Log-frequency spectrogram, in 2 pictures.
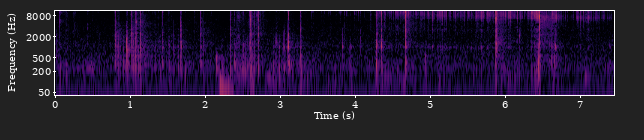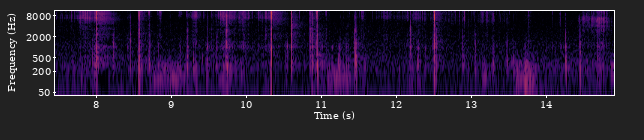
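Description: A thin paper sheet of glossy Scooby-Doo stickers, held in one hand, is scratched and tapped with long painted nails. The result is quiet, bright, papery crinkling and scratching, broken by sharp, short clicking taps at an uneven pace with almost no low end.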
